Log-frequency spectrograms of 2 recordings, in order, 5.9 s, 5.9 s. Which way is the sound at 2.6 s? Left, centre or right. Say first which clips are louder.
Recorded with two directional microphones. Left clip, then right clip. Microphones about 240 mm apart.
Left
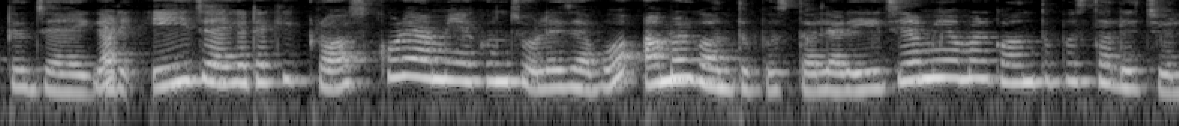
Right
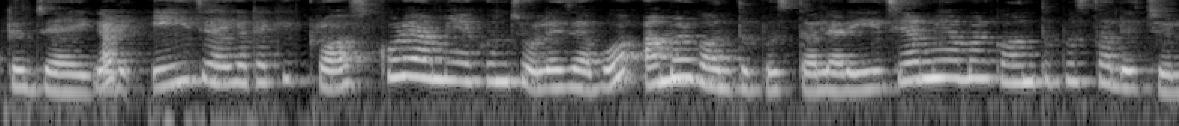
Right 4 dB; left.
